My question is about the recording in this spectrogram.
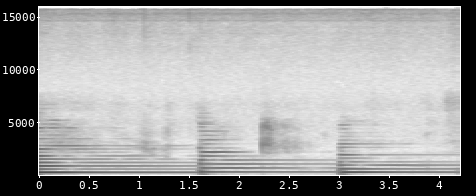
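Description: Digital piano playing three single sustained notes one after another, each struck and left to fade, the middle one a little higher in pitch than the other two. They are reference pitches for violin intonation practice.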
